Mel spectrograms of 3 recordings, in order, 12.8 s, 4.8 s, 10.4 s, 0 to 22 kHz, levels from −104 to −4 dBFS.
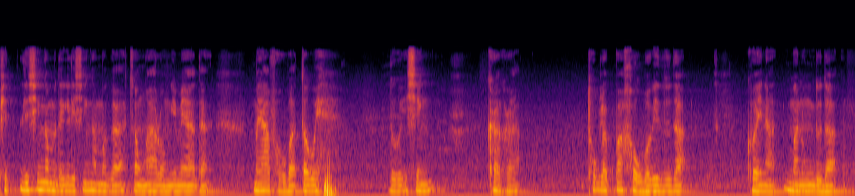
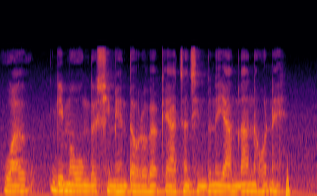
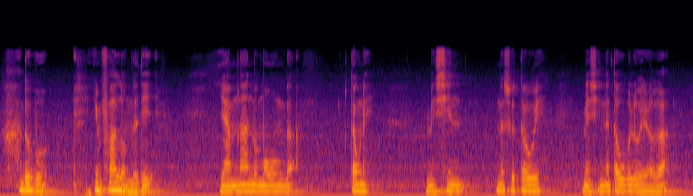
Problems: background sounds at intervals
